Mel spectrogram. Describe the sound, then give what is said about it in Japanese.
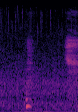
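Soft, steady rain that has just started falling late at night hisses faintly in the background, a continuous wash of patter with a couple of slightly brighter drips standing out, and no voices. “雨降ってきちゃったし、夜も遅いし、お予約も入ってなかったので。”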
